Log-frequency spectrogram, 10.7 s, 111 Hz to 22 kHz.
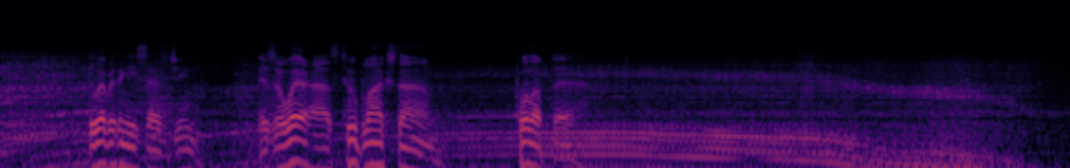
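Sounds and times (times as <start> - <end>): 
car engine humming while driving: 0.0 - 10.7
speech: 0.9 - 4.5, 5.2 - 6.2.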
